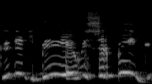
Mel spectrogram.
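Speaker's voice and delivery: put-on very high-pitched, fast French accent. Retelling a man who stops inches from his face to introduce himself, very high-pitched French accent. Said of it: "he has this very high pitched French accent".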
